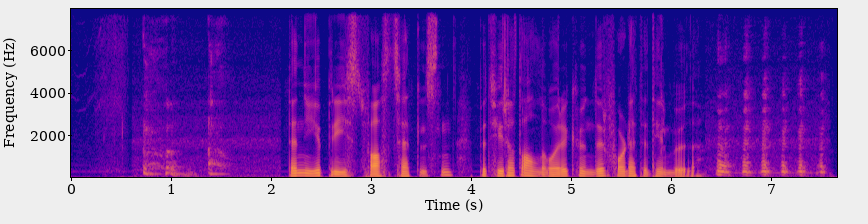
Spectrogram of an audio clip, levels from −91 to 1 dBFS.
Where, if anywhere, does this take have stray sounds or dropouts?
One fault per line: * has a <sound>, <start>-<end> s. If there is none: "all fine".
* has a cough, 0.7-1.6 s
* has a laugh, 6.4-7.6 s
